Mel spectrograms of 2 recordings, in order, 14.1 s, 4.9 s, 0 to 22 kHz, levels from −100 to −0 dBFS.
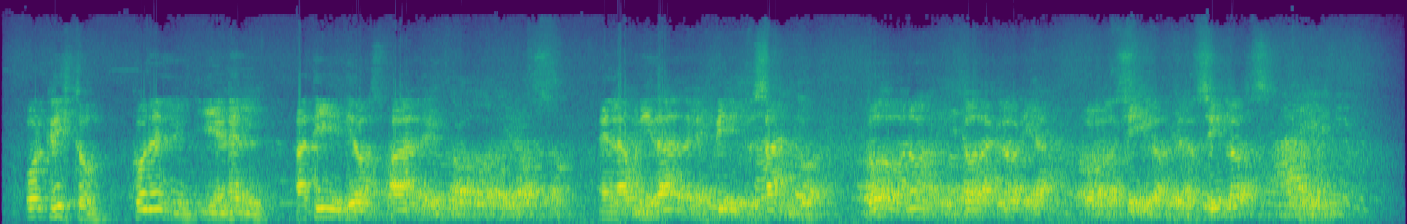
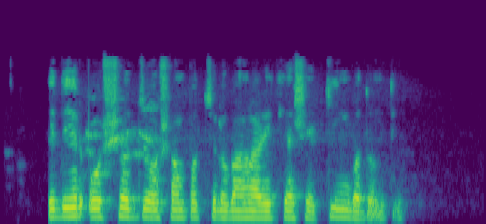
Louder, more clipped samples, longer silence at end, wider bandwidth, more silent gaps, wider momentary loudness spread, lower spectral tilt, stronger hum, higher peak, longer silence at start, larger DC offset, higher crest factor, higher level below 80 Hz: first, -12 LUFS vs -18 LUFS; neither; second, 0.25 s vs 0.85 s; first, 15 kHz vs 7.8 kHz; neither; about the same, 8 LU vs 8 LU; second, -5 dB/octave vs -6.5 dB/octave; neither; about the same, 0 dBFS vs -2 dBFS; second, 0.15 s vs 0.5 s; neither; second, 12 dB vs 18 dB; first, -48 dBFS vs -58 dBFS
